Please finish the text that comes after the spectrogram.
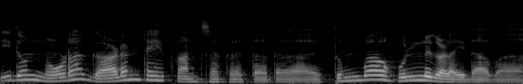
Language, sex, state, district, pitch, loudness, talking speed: Kannada, male, Karnataka, Belgaum, 150 Hz, -33 LUFS, 80 wpm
